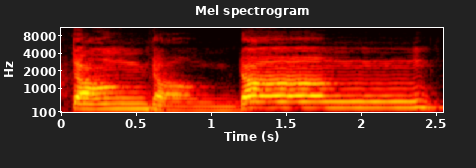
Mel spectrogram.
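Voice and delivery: loud sung-out dong dong dong; a loud buzzer-like dong for bad news; mock losing bell. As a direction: ring out the bad-news gong.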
